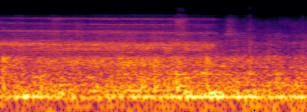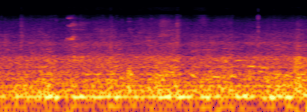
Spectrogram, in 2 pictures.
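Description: Passenger train running along the line, heard from inside the carriage: a steady low rumble with a high whine that fades out about two seconds in.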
